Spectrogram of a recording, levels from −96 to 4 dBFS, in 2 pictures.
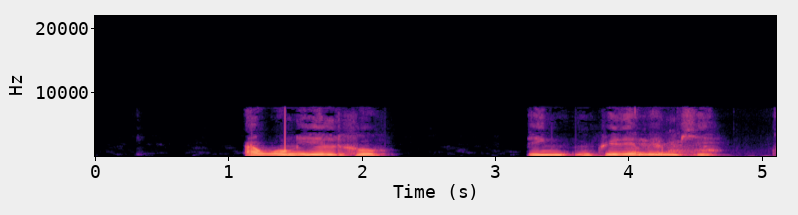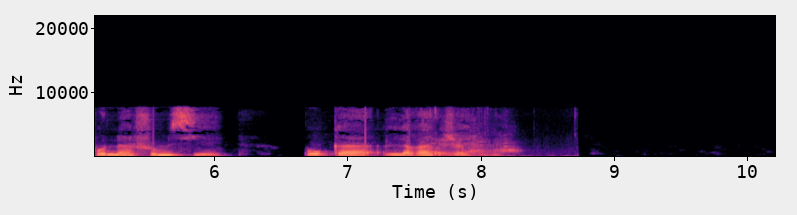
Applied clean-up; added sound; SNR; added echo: none; Dog; 9 dB; none.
